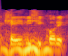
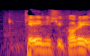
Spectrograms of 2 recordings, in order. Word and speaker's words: Kei Nishikori: Nee, Kei Nishikori. – Also er, Gei Nishikori ist,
